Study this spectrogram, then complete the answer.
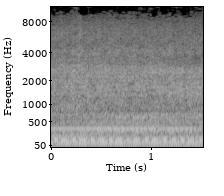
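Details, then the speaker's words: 2001 Duramax LB7 diesel pickup just after an Airdog II-4G 165 fuel system install gives a steady, even idle with regular pulses and no knocks or misses; it seems quieter, and it is due an oil change. "so yeah it does seem quieter though actually it really does and it needs an oil change so it's going to get quiet through or more quiet"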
